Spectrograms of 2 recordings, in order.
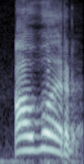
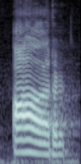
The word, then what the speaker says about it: our: इसका बहुत लोग अवर ऐसे उच्चार करते हैं, लेकिन इसका करेक्ट उच्चारण है आर, OUR आर।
